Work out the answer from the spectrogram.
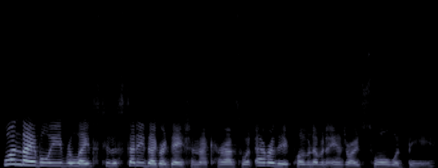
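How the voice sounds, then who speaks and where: A woman voicing a condescending, obsessive android in an ASMR roleplay, speaking in formal, precise sentences with a smooth voice. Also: a little high, lively intonation, quick pace, dry recording, close to an everyday voice. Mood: earnest. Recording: tinny, dry, phone-like sound.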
